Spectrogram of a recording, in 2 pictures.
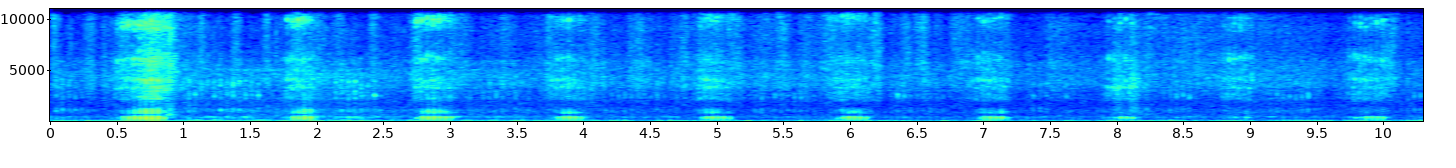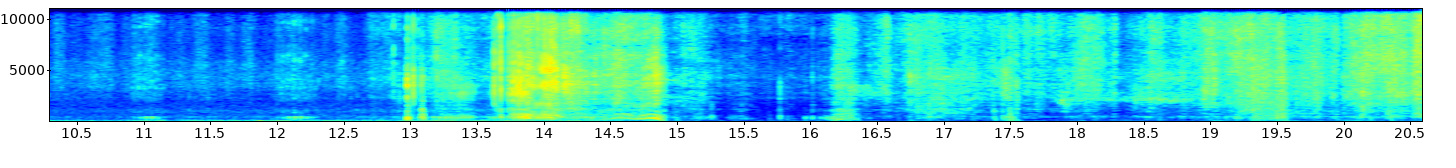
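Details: A former rescue cat, a female Scottish Fold, purrs loudly and affectionately in a van parked overnight at an abandoned port. Rhythmic rumbling pulses about once a second for twelve seconds, then louder rustling and handling noises take over.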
